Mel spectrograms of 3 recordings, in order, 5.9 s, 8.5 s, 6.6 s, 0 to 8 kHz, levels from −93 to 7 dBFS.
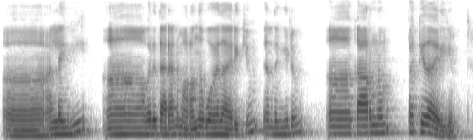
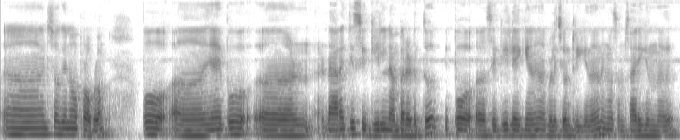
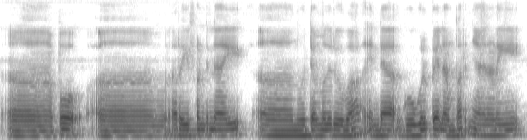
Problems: low volume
